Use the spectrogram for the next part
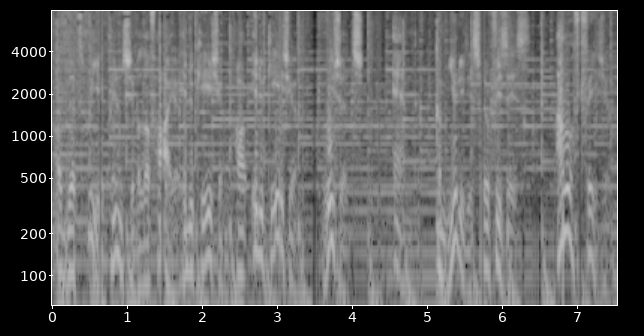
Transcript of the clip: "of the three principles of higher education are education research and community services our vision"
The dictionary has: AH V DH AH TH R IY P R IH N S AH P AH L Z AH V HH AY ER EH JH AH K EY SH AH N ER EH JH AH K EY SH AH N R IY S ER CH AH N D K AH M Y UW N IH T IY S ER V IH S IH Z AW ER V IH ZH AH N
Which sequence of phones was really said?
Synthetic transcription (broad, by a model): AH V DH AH TH R IY P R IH N S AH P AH L AH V HH AY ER EH JH AH K EY SH AH N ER EH JH AH K EY SH AH N R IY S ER S AH N D K AH M Y UW N IH T IY S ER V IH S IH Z AW ER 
